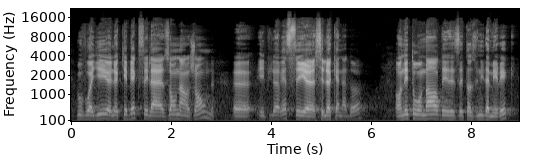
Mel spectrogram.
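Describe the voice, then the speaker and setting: With fairly even intonation, a man talks very slowly at a fairly high pitch. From Quebec. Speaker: director of a cooperative organization. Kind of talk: conference presentation. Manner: hesitant, many fillers.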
